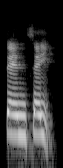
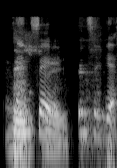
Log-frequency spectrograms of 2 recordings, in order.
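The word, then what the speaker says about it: 先生: say say in say to elongate the say in this particular word it has an a sound you add e because that is the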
